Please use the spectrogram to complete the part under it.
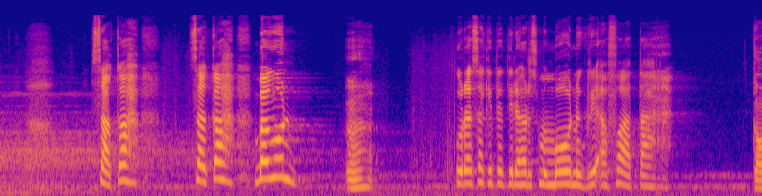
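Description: A young boy speaks softly and sleepily.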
